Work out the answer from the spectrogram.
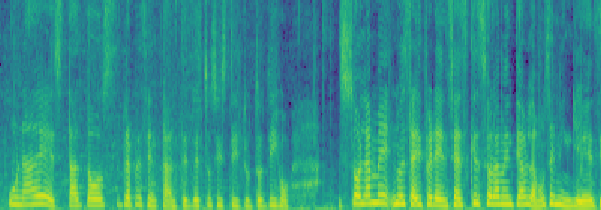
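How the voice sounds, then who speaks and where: A woman's voice: a little high, warm tone. A woman, an institute director and guest in a radio interview, who explains things thoughtfully.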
